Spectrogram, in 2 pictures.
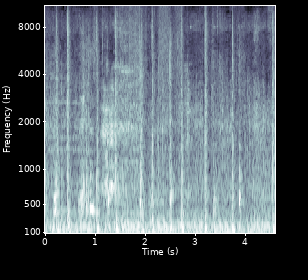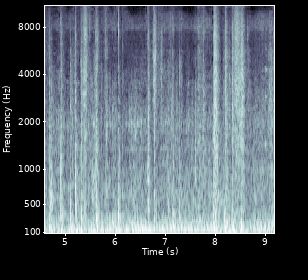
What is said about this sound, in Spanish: Cierran la puerta tras de sí, dejando a Calimán prisionero en los cuartos de ambiente asfixiante.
